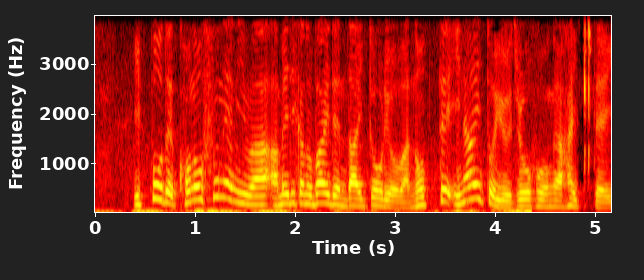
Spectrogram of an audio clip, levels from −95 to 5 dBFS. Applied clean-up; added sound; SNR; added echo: neural mask model Resemble Enhance denoiser.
